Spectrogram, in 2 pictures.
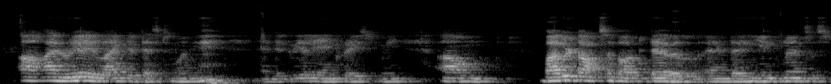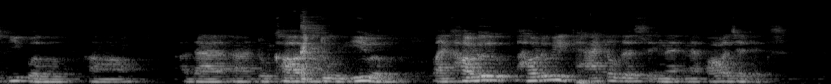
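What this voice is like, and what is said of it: Strong accent, hard to understand. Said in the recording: “because of your accent, I didn't quite understand the question”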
